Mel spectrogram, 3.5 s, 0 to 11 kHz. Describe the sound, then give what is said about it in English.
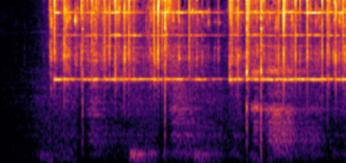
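A bright bell rings in two shaking bursts, its metallic jingle shimmering with sustained high overtones, fairly loud with no voices. “Every time a bell rings, we give our... Top 5!”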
